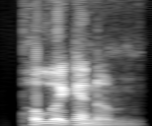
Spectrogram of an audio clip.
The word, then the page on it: polygonum: American English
